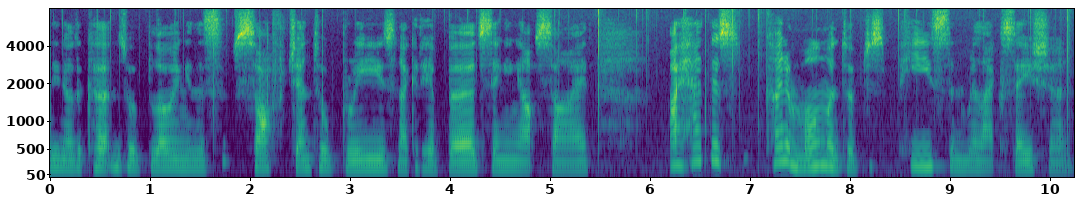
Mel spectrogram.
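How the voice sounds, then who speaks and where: Female narrator, low-pitched, soft conversational storytelling of paranormal tales.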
